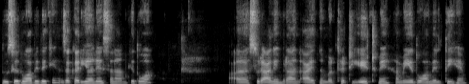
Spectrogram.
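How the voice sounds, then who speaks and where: A woman's voice: mid-range voice, steady tone, warm tone. Patient woman teaching Quran recitation. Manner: patient, explains step by step, stretches out words when demonstrating. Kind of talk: recitation lesson with explanation.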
